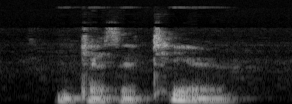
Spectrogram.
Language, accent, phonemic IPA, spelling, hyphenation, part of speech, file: English, Southern England, /ˌɡæzəˈtɪə/, gazetteer, ga‧zet‧teer, noun / verb, LL-Q1860 (eng)-gazetteer.wav
- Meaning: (noun) 1. A person who writes for a gazette or newspaper; a journalist; (specifically) a journalist engaged by a government 2. A gazette, a newspaper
